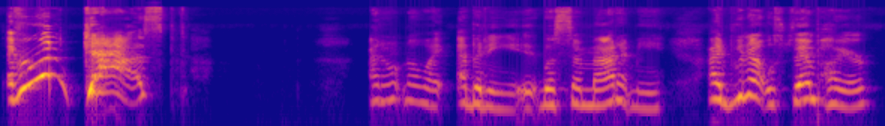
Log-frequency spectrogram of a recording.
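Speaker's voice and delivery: normal talking voice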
